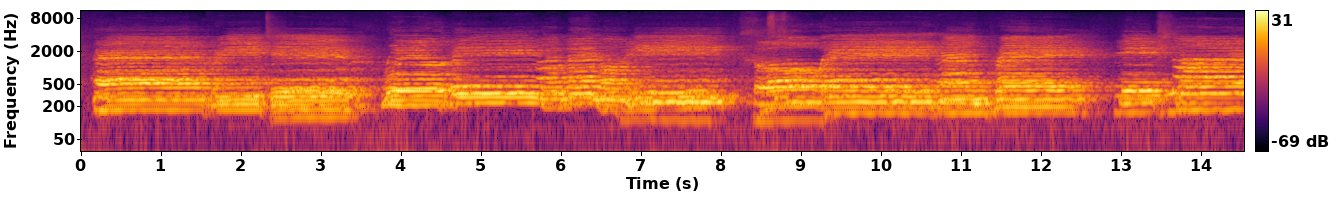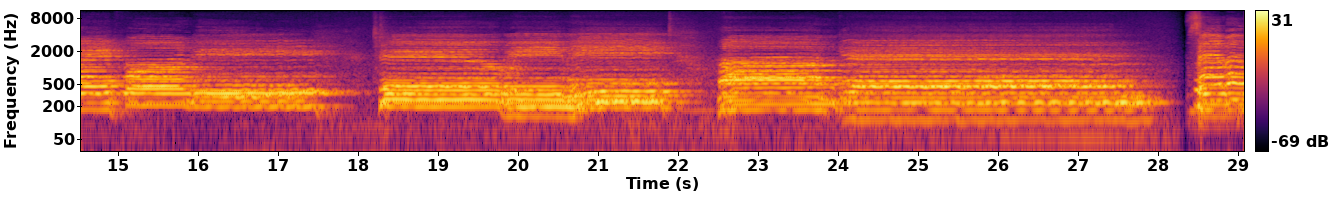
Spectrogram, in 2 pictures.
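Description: Barbershop quartet of four male voices singing close harmony a cappella, in long held chords, with short breaks between phrases.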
